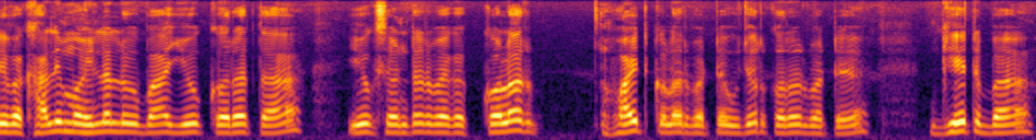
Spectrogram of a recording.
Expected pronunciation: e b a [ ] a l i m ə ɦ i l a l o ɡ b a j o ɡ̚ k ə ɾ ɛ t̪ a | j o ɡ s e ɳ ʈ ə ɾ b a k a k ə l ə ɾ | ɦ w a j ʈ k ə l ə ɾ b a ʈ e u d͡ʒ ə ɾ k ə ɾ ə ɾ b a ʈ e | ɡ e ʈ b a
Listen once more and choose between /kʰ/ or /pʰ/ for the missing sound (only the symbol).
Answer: kʰ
